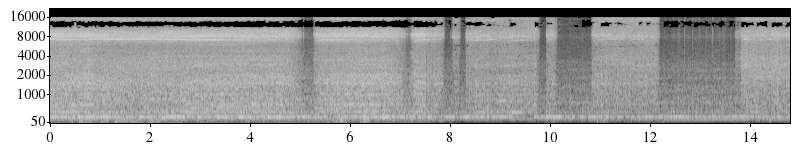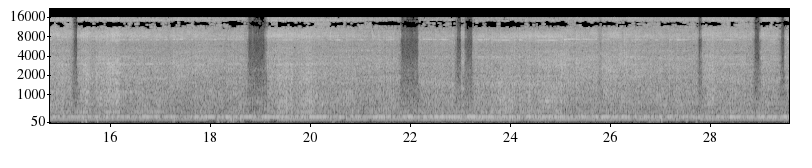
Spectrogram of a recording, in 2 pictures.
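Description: Cordless die grinder with a carbide burr grinding out the intake and exhaust ports of a Lincoln V12 flathead engine block: a steady motor whine with grinding, cutting out briefly several times and once for over a second near the middle as the burr comes off the metal.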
